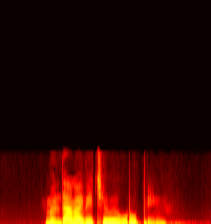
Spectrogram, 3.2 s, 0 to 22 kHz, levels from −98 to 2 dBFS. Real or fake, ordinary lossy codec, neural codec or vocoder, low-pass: fake; MP3, 48 kbps; codec, 16 kHz, 1 kbps, X-Codec, HuBERT features, trained on balanced general audio; 7.2 kHz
